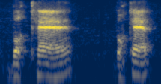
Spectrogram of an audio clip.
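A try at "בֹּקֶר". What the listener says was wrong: The emphasis on the first syllable. case, it's not called a makef, but I'm not actually sure what the term for that is, but it's an accent mark.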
